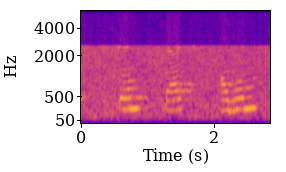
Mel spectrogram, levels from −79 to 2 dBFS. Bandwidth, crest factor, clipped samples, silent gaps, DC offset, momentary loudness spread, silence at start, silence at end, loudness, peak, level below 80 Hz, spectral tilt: 6 kHz; 12 dB; under 0.1%; none; under 0.1%; 7 LU; 0 s; 0 s; -20 LUFS; -8 dBFS; -58 dBFS; -7 dB/octave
